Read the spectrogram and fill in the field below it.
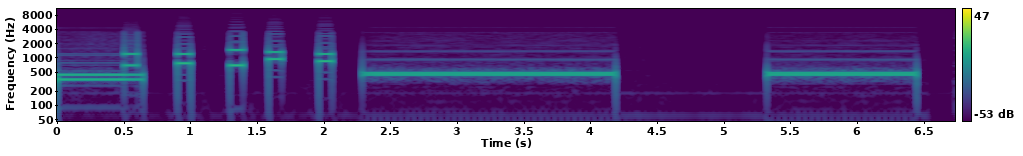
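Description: telephone number being dialed

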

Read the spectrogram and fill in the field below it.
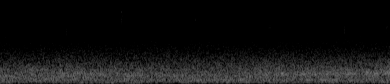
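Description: gentle rain falling

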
